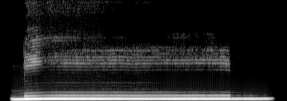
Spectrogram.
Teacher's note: we're going to say mim, but we're going to stretch that mim sound for 4 counts.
